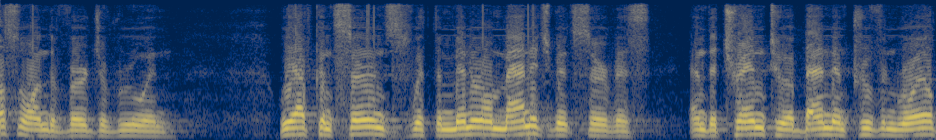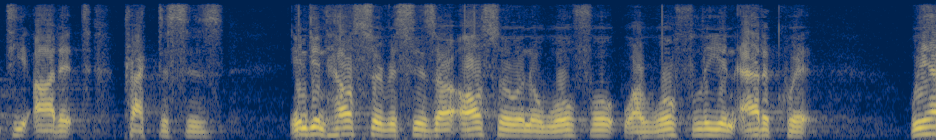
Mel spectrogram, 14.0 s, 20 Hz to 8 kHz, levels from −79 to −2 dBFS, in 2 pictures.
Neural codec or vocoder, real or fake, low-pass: none; real; 7.2 kHz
